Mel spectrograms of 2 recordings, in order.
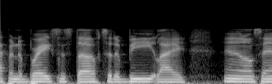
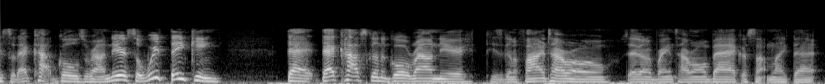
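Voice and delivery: usual speaking voice

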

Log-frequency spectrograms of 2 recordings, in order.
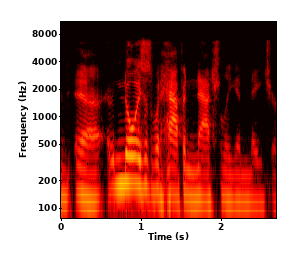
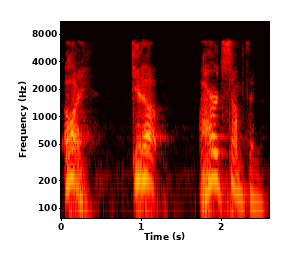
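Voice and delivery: loud, acted Orcish wake-up call; feminine yell; 5 semitones higher, 5 dB louder than usual. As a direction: call it out roughly to rouse a sleeping companion. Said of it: "a feminine voice kinda yell this out loud".

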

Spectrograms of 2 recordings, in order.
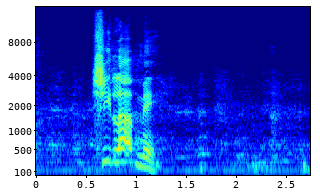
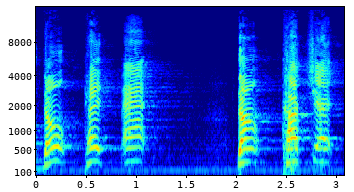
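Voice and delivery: mom scolding; 8 semitones higher, 7 dB louder, slower than usual. Retold or imitated. Mom scolding child in story.

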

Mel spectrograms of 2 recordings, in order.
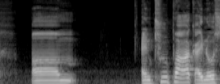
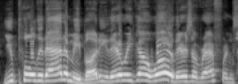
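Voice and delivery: loud, fast, high excited yell; 8 semitones higher, 9 dB louder than usual. Real, not acted. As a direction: burst out with glee. Excited banter.

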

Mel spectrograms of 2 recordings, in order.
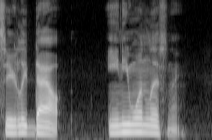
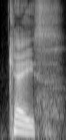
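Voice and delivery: ordinary delivery

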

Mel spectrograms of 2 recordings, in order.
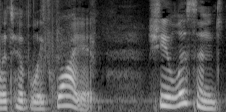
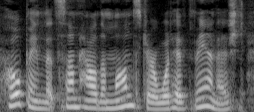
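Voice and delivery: plain reading voice

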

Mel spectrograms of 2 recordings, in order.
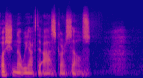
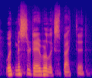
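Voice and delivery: normal talking voice

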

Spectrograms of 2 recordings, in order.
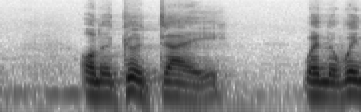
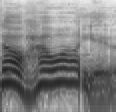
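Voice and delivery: much higher, bright greeting; the teacher Sangharakshita greeting a student on the phone, pitched high; 11 semitones higher than usual. Retold or imitated. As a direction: lift the voice high for a cheery hello. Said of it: "he said".

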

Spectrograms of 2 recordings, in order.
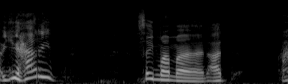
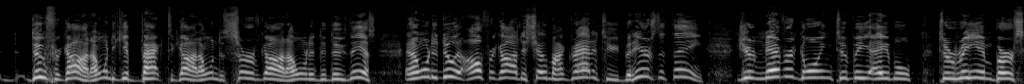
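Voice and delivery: rising, louder preacher's fervour; preaching; 7 semitones higher, 5 dB louder than usual. Acted. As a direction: build it like a pulpit appeal.

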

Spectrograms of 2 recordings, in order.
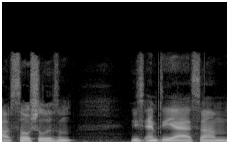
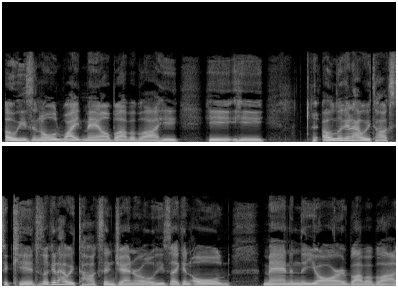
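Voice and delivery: higher-pitched dismissive parody; mock complaining pundit voice; mocking critics; 6 semitones higher than usual. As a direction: imitate petty critics, pitch raised, trailing into blahs. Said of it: "they just go after him".

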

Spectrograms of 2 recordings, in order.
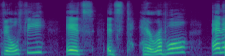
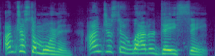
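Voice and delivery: ordinary talk, nothing marked

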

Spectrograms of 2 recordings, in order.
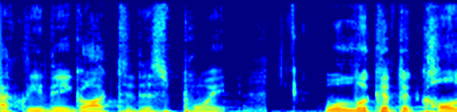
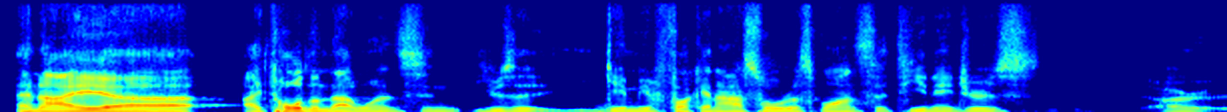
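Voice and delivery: normal talking voice

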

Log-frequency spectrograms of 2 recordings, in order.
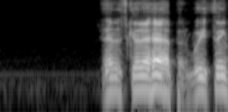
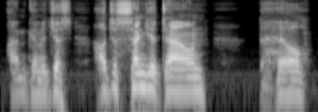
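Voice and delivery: usual speaking voice

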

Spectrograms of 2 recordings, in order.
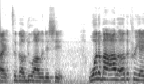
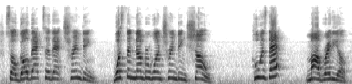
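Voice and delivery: rising higher and louder; heated rant; 5 semitones higher, 7 dB louder than usual. Real, not acted. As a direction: build to a shouting challenge. Escalating rant, rising pitch.

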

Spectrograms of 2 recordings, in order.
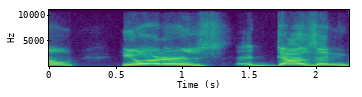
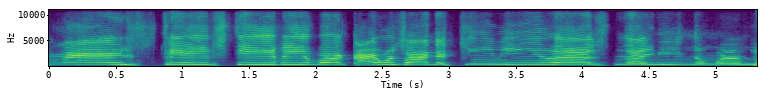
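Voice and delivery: put-on higher, excited little kid showing off; bragging kid voice; 7 semitones higher than usual. Kid boasting to his friend Stevie in a high kid voice. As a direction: brag like a kid who was on TV.

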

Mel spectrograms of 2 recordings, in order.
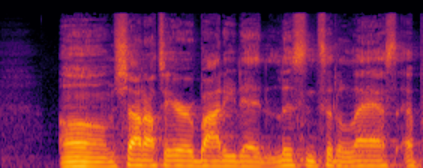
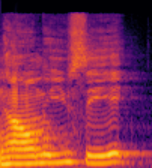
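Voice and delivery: normal talking voice

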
